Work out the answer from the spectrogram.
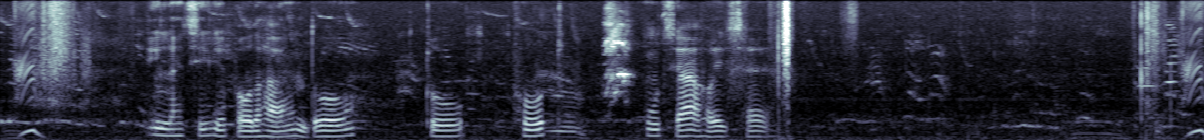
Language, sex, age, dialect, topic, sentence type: Maithili, male, 25-30, Eastern / Thethi, agriculture, statement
